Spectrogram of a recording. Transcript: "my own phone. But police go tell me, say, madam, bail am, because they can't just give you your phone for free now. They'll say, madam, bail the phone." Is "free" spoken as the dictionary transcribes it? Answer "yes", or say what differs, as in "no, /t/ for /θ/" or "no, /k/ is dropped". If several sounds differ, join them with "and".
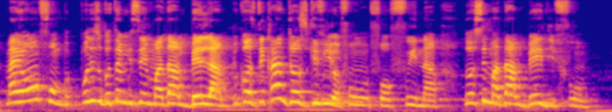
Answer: no, /w/ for /ɹ/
